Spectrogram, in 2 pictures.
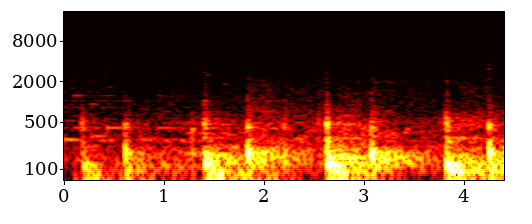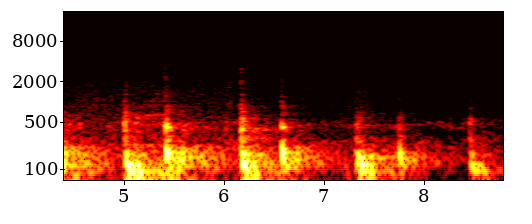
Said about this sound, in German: Aufgenommen ist dieser Herzschlag in Ihrer Ausstellung in Abwesenheit. Dort übertragen Sie in einem großen überdimensionalen Ring von Lautsprechern Ihren Herzschlag in Echtzeit.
